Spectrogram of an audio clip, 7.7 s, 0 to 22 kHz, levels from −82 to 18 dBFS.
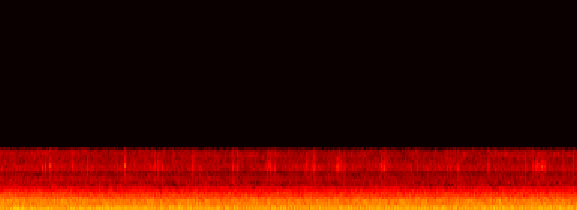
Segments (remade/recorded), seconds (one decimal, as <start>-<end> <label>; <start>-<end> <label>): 0.0-3.8 recorded; 3.8-5.5 remade; 5.5-7.7 recorded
